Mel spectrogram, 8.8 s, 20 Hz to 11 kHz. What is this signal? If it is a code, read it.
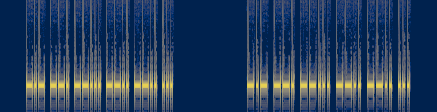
Morse code, heard as a keyed tone, about 29 wpm, 700 Hz. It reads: KG7ZZS KG7ZZS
